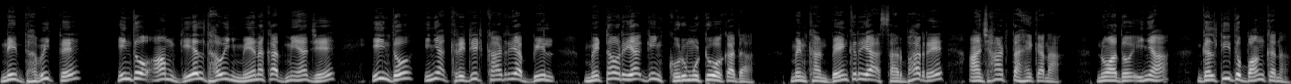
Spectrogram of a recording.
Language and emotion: Santali, angry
